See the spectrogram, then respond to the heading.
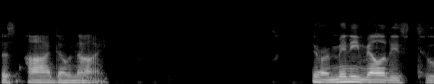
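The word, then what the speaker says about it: אֲדֹנָי: shem da low this is pronounced adonai it's a sight word we just have to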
